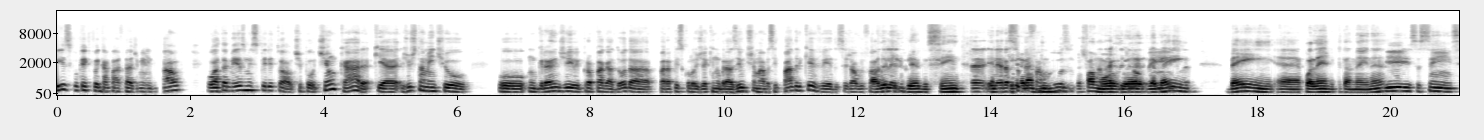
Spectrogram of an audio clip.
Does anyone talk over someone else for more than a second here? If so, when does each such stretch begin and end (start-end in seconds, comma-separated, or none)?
14.0-17.0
